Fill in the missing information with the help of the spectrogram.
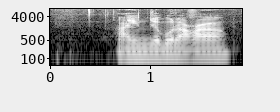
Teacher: আইন সবসময় আমরা চাপিয়ে বলবো, যেহেতু কণ্ঠনালীর মাঝখান থেকে আইন উচ্চারিত হয়।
